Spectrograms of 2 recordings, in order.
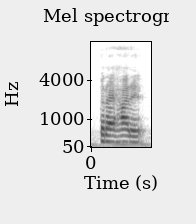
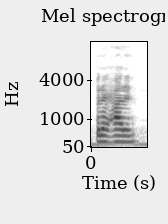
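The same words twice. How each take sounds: The two takes are said the same way.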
